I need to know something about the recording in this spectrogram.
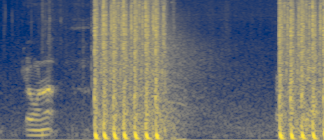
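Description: A rifle fires rapid bursts of shots, echoing loudly.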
